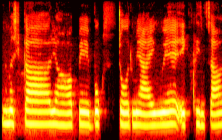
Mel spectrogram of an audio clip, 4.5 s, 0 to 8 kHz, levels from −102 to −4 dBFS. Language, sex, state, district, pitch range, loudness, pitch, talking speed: Hindi, female, Uttar Pradesh, Deoria, 225-240 Hz, -17 LUFS, 235 Hz, 150 wpm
